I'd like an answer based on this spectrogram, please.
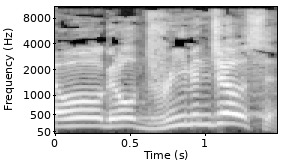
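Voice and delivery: put-on sarcastic, mocking, taunting tone. Explaining how a group mocked a man they called the dreamer: retelling a sarcastic jab. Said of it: "Sarcastically, they call him the dreamer".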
